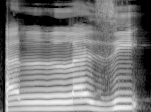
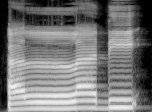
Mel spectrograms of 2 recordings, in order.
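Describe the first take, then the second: First: The middle consonant is a z sound. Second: The middle consonant is a d sound. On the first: "dia dibaca menjadi huruf menjadi huruf zai" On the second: "jangan sampai dibaca menjadi huruf dal"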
